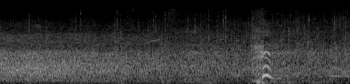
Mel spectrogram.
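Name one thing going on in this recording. An audience applauds in a large hall, then fades.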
